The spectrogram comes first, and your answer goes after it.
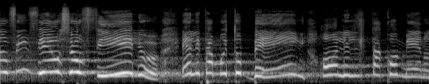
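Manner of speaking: high, loud, gushing reassurance; sugary churchwoman. Retold or imitated. Churchwoman reassuring the mother about her son, gushing. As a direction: gush over the baby to calm mum.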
